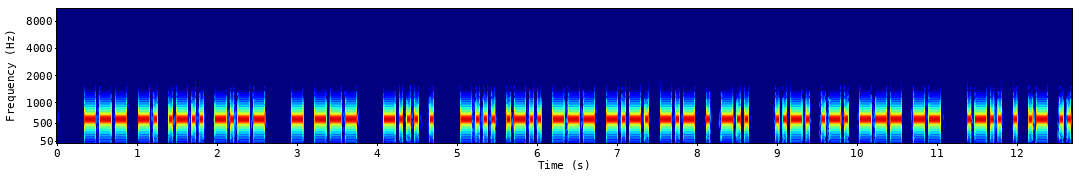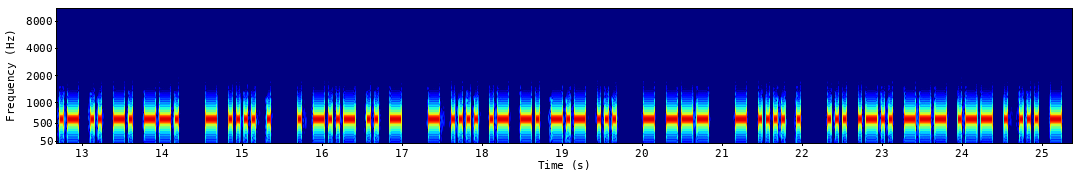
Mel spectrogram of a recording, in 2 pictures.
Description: Morse code, heard as a keyed tone, about 25 wpm, 600 Hz. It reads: ONLY TO BE BLOCKED FROM LEAVING THE EXIT THANKS TO THE SLOWEST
